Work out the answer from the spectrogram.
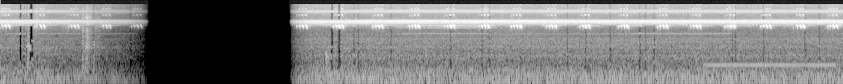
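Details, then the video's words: Crickets at night chirping in short pulsed bursts about twice a second over a steady high-pitched insect drone and low rumbling background, with a complete two-second break in the sound early on. "night crickets asmr for you, can't sleep? try to relax with our real sound"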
